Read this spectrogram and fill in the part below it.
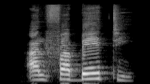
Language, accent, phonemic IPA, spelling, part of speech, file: Swahili, Kenya, /ɑl.fɑˈɓɛ.ti/, alfabeti, noun, Sw-ke-alfabeti.flac
- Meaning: alphabet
